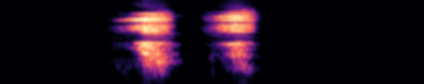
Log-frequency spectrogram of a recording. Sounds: Sniff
